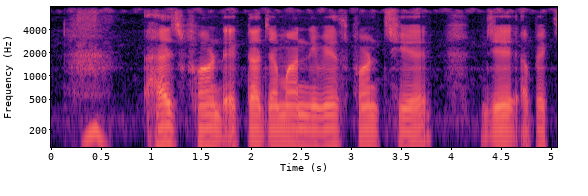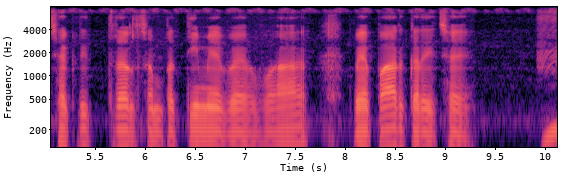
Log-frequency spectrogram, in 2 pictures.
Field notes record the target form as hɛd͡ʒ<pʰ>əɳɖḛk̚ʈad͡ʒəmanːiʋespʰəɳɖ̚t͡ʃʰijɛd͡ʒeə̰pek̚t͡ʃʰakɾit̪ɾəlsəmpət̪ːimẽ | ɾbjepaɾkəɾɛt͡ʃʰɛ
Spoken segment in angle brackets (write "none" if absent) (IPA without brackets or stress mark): pʰ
